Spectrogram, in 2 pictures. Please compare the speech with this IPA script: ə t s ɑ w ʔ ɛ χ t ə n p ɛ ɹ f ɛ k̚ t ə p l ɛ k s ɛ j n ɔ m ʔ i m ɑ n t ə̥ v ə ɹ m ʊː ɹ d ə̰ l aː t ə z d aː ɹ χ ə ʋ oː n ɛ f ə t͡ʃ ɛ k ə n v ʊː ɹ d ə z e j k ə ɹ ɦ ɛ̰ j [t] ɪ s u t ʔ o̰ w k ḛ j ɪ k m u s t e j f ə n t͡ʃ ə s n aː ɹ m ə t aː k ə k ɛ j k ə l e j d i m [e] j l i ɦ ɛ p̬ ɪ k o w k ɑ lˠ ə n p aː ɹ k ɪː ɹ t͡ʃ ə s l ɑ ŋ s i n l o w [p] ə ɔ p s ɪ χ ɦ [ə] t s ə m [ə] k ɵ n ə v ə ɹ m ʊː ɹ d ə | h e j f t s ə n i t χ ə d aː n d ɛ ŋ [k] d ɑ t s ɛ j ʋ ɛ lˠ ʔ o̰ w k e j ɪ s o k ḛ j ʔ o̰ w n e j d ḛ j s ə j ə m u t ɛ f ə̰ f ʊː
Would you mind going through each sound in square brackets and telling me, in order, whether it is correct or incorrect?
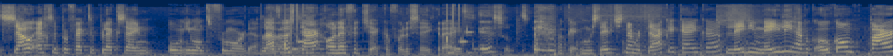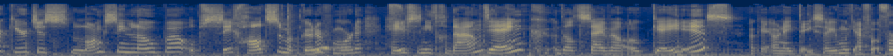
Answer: correct, correct, correct, incorrect, correct, correct

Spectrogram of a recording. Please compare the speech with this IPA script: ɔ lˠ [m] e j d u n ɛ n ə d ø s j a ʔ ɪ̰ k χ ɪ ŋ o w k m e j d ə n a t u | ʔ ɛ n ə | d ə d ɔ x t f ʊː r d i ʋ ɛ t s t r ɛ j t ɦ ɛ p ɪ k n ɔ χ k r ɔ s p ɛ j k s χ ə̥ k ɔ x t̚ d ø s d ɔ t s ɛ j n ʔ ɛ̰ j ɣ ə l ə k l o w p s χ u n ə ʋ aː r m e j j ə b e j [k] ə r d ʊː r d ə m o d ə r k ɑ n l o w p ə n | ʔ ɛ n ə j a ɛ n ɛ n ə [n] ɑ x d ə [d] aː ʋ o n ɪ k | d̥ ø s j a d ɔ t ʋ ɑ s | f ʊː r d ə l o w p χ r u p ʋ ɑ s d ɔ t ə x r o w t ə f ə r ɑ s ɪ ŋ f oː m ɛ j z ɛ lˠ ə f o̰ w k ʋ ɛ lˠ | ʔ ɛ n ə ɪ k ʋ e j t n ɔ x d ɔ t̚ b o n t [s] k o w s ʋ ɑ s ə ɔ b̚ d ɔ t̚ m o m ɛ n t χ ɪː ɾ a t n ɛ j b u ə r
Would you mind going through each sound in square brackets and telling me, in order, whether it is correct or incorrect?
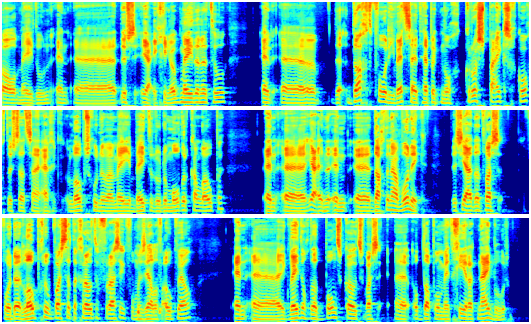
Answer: correct, incorrect, incorrect, incorrect, correct

